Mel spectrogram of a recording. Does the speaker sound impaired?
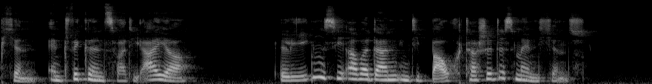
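No.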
